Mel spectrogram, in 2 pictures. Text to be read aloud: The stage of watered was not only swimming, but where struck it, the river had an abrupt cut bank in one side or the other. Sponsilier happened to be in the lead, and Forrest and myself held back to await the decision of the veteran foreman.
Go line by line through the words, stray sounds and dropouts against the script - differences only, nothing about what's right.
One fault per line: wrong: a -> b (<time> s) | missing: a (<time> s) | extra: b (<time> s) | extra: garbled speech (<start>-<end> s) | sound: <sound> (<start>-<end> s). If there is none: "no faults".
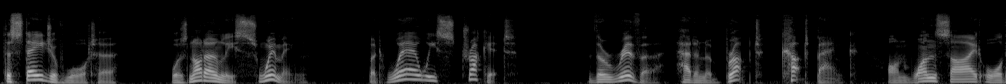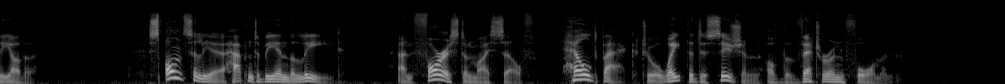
wrong: watered -> water (0.7 s)
extra: we (4.2 s)
wrong: in -> on (8.9 s)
